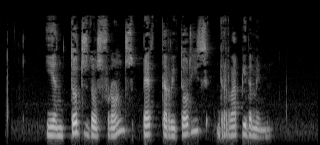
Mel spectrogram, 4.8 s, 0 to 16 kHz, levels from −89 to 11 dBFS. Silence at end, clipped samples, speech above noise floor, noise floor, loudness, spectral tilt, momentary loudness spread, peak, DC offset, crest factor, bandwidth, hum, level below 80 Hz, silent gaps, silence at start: 0.75 s; under 0.1%; 42 dB; -66 dBFS; -24 LUFS; -4 dB/octave; 8 LU; -6 dBFS; under 0.1%; 20 dB; 11.5 kHz; none; -74 dBFS; none; 0.7 s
